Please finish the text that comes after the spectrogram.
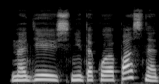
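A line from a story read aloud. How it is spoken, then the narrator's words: Plain. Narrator (Russian): ответил Лео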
